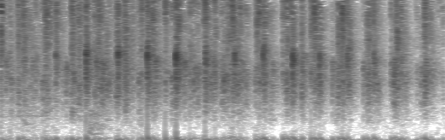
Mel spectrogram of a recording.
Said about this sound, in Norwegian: mine damer og herrer, gi han en varm applaus.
